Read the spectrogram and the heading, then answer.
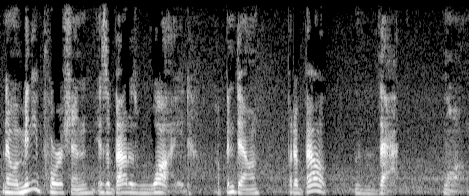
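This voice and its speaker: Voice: mid-range voice, lively intonation, a little slow, pushed and bright, poor audio. A person giving a casual, rambling product review in a chatty way, talking with a tobacco pouch tucked in the upper lip. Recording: noticeable background noise.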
